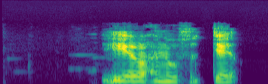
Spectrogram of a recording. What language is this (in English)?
Kabyle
